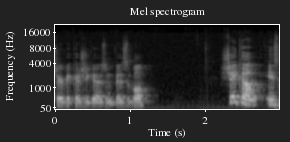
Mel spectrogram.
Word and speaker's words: Shaco: Shaco Shaco Shaco Shaco Shaco Shaco is actually pronounced Shaco I pronounced it shacko for a really long time and I got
